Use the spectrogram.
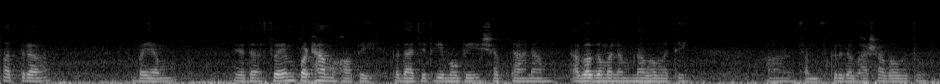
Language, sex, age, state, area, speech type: Sanskrit, male, 18-30, Assam, rural, spontaneous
